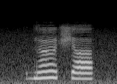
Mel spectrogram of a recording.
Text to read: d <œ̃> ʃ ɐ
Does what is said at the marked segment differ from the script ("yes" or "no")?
no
